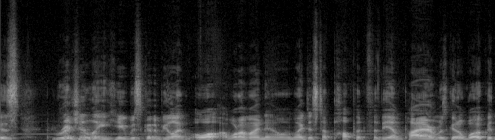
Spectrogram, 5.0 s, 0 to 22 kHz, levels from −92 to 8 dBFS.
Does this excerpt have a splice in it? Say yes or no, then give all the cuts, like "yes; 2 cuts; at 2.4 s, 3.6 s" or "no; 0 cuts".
no; 0 cuts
